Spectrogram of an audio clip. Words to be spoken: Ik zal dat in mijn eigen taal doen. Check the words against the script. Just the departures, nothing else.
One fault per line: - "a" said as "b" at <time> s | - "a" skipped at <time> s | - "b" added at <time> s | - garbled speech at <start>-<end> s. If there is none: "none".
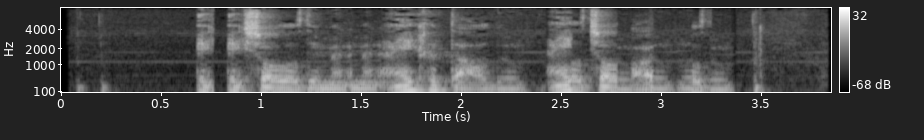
- "ik" added at 0.8 s
- "mijn" added at 1.5 s
- garbled speech at 2.4-3.4 s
